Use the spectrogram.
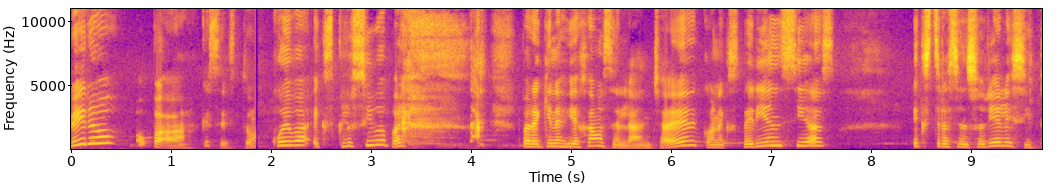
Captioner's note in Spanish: risas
